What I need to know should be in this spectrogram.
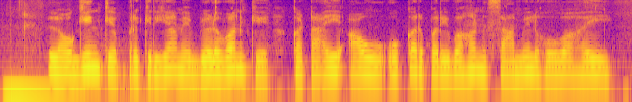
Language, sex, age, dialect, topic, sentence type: Magahi, female, 18-24, Central/Standard, agriculture, statement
